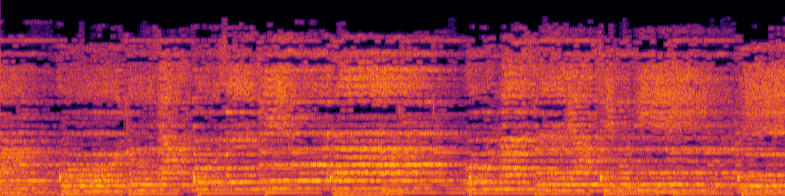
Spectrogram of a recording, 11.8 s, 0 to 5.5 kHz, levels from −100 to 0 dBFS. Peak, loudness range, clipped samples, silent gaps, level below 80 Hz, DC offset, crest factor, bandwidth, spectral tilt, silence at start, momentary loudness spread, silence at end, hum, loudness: -4 dBFS; 3 LU; under 0.1%; none; -40 dBFS; under 0.1%; 16 dB; 5.2 kHz; -8 dB/octave; 0 s; 7 LU; 0 s; none; -20 LUFS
